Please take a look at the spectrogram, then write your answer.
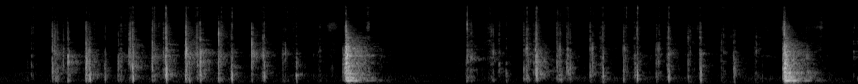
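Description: Tarot cards are shuffled by hand, close and fairly quiet, in two bursts of rapid crisp riffling flicks, each ending with a louder slap as the deck is squared.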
